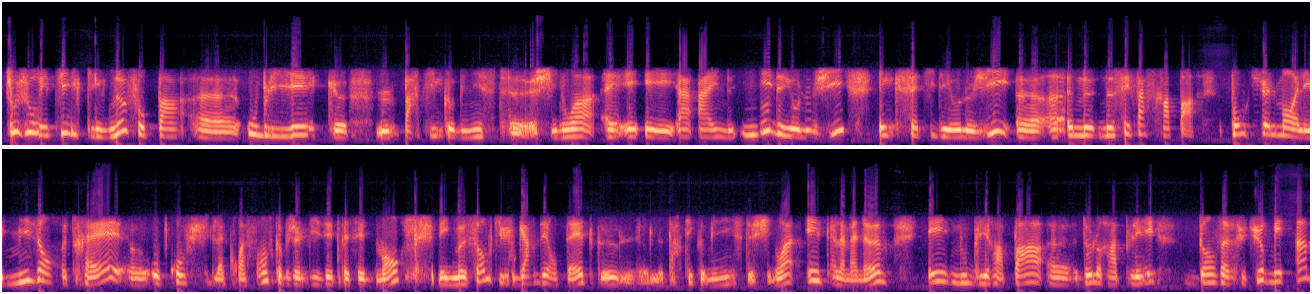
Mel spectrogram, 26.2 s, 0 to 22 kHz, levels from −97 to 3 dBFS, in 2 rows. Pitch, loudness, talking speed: 225 Hz, -16 LUFS, 175 wpm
